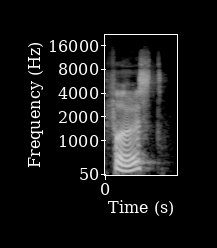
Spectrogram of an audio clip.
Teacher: karena mereka kadang tidak membaca huruf r setelah vokal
